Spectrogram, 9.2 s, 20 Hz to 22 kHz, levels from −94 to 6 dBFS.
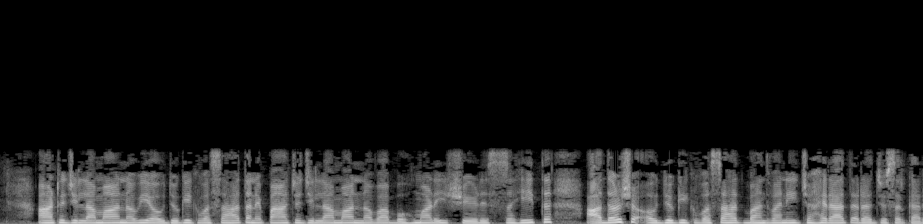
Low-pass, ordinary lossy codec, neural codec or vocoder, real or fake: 7.2 kHz; none; none; real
